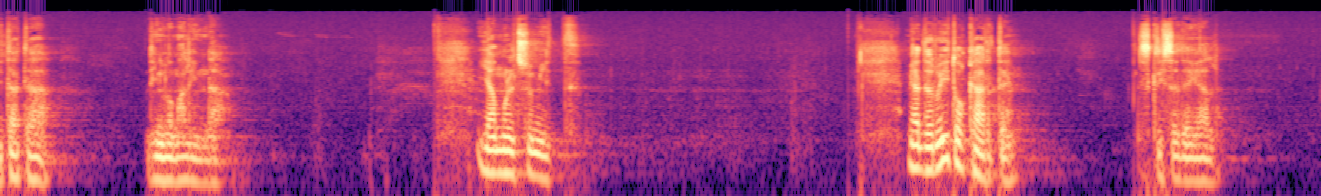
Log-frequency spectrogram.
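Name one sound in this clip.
A middle-aged man speaks calmly through a microphone, in short phrases with pauses.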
